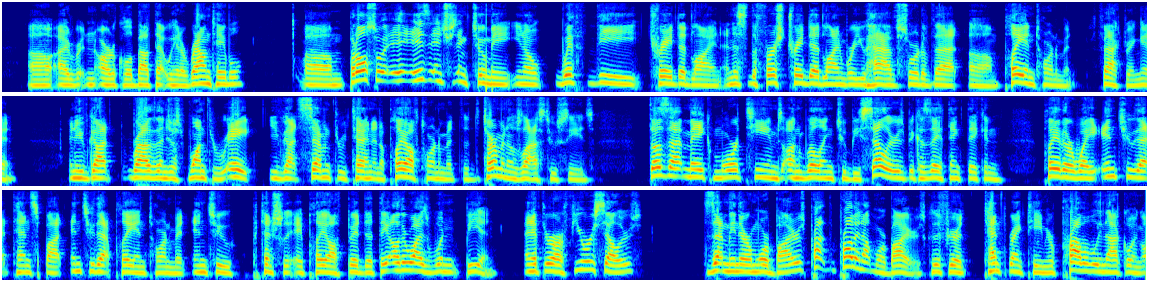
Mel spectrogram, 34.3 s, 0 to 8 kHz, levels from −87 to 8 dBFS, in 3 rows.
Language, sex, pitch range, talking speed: English, male, 160-200 Hz, 230 wpm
